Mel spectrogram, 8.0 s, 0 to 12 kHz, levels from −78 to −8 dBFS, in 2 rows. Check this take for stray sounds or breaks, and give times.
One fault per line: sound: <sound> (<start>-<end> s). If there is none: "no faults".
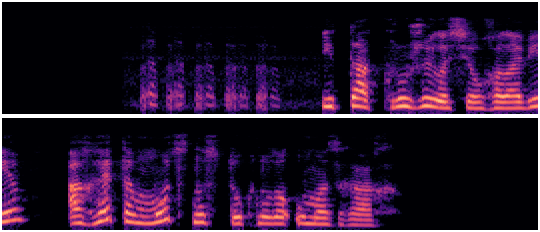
sound: laugh (1.0-2.1 s)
